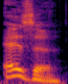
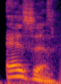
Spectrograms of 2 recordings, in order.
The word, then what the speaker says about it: Eze: And Eze does say Eze, so he is technically Eze.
